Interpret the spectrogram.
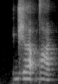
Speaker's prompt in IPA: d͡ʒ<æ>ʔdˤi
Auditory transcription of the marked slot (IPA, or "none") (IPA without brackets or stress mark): ɜ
